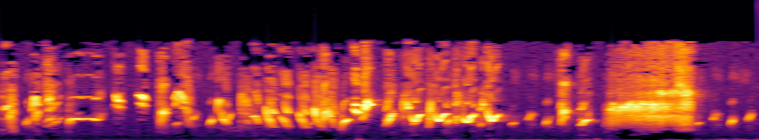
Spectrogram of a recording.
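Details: Goldfinch hybrid, called a mule, singing in the morning: fast high warbling twitters and short whistled slides, ending with a brief harsh buzzy burst followed by a few soft chips.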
